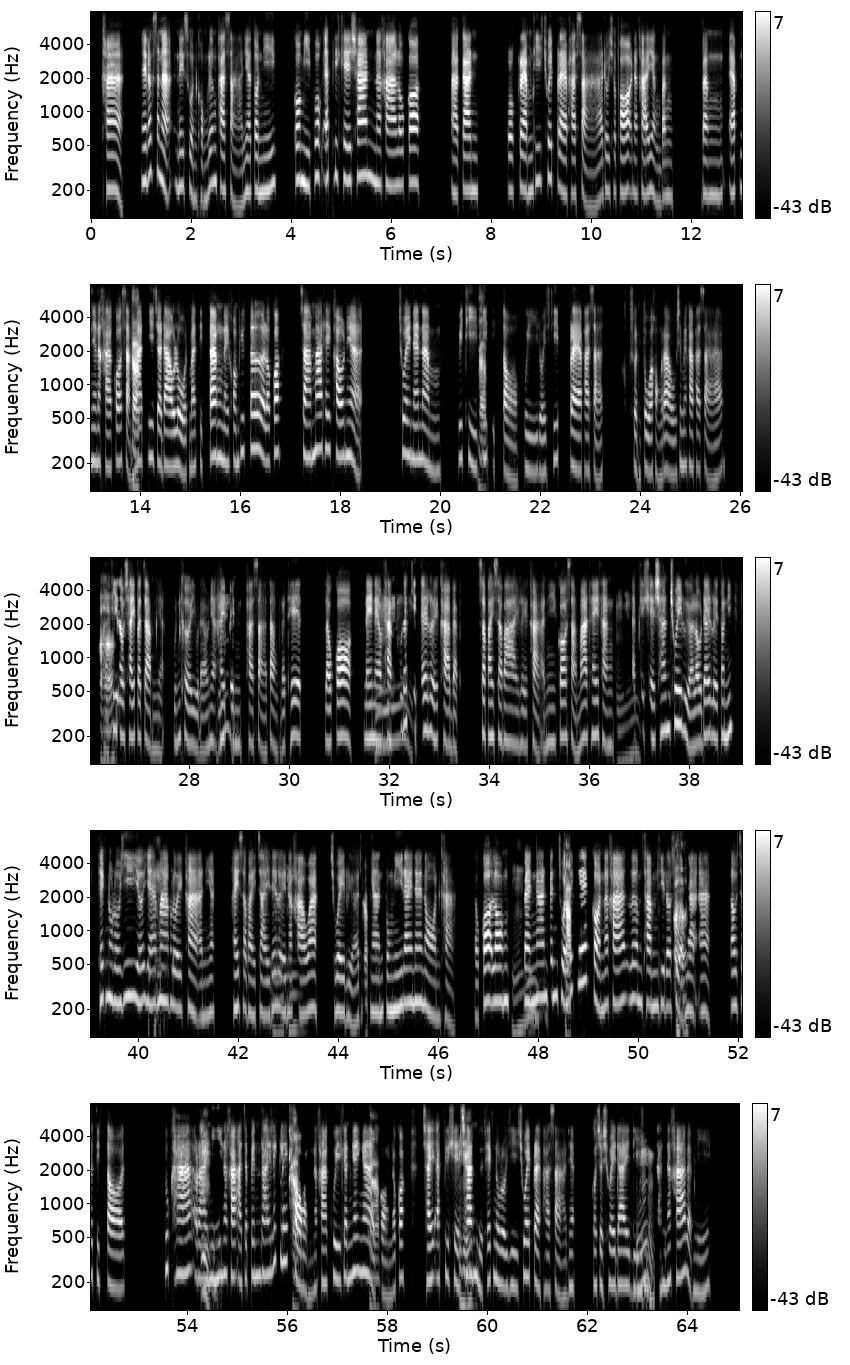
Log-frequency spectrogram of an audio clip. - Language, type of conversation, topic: Thai, advice, คุณควรปรับตัวอย่างไรเมื่อเริ่มงานใหม่ในตำแหน่งที่ไม่คุ้นเคย?
- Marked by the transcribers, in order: none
